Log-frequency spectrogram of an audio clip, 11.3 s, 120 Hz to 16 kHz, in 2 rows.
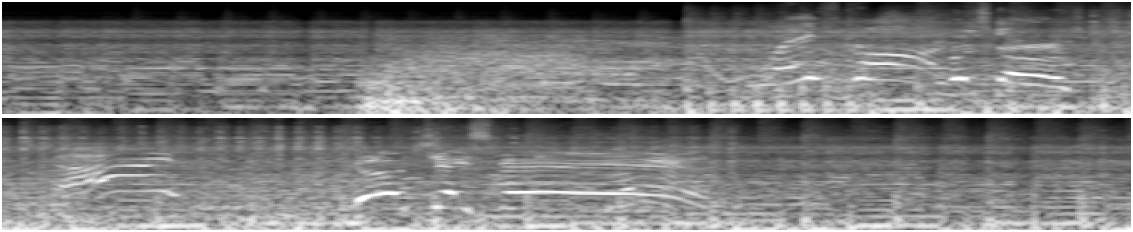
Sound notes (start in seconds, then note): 1.7 dinosaur roar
